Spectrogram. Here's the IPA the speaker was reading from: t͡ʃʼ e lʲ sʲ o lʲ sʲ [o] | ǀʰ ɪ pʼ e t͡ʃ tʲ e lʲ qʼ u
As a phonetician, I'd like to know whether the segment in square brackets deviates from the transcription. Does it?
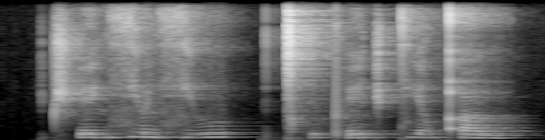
yes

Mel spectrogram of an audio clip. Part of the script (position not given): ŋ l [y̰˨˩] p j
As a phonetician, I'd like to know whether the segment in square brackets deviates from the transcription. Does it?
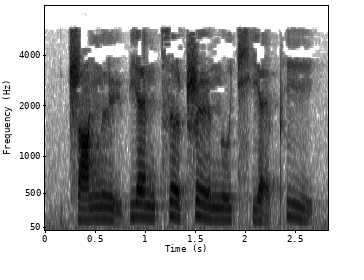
no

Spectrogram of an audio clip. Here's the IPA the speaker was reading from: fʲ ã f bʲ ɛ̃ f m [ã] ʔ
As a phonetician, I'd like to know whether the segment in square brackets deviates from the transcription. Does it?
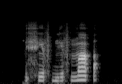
no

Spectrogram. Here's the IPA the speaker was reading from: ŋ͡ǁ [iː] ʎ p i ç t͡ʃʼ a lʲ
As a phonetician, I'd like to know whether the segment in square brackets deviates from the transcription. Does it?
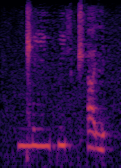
no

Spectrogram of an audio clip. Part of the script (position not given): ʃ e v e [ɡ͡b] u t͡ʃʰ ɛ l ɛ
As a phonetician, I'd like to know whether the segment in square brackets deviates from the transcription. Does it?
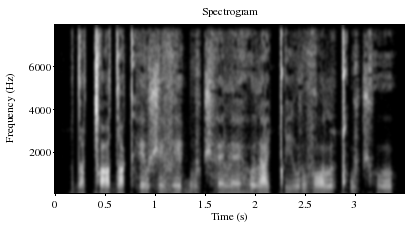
yes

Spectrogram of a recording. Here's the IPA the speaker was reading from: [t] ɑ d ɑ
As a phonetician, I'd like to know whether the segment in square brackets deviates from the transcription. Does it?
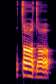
no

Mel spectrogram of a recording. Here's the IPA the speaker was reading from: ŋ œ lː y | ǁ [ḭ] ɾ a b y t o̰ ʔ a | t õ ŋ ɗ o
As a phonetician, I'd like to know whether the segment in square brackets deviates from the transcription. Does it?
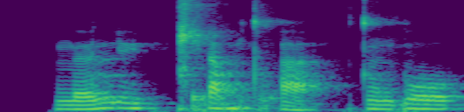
yes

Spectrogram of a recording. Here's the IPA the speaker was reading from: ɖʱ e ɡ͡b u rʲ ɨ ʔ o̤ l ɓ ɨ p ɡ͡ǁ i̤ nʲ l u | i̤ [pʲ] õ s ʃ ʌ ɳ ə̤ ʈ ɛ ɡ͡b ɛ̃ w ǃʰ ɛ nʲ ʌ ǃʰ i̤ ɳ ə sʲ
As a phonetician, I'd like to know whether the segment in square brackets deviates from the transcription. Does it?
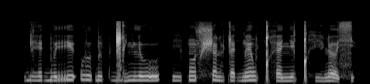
yes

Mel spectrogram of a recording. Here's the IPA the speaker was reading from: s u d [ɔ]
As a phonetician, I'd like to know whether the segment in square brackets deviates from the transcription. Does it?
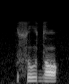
no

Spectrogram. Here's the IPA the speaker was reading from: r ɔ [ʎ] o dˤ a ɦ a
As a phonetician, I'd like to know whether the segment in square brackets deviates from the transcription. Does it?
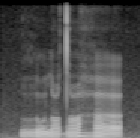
yes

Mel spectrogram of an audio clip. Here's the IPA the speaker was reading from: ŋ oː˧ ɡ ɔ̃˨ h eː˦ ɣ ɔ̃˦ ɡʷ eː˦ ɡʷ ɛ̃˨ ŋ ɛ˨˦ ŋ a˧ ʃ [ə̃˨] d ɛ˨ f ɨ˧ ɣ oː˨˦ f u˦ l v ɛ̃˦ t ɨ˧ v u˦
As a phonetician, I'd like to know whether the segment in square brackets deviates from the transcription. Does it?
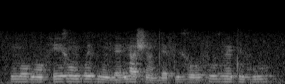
yes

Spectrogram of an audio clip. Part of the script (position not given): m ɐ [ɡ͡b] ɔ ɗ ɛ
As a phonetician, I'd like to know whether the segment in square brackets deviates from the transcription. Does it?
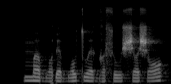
yes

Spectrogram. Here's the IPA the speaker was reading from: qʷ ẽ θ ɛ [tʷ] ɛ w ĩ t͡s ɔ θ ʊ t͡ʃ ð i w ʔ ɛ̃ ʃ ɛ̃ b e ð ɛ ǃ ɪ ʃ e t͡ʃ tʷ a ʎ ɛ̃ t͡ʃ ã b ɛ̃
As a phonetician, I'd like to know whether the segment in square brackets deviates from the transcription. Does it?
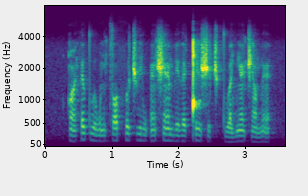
no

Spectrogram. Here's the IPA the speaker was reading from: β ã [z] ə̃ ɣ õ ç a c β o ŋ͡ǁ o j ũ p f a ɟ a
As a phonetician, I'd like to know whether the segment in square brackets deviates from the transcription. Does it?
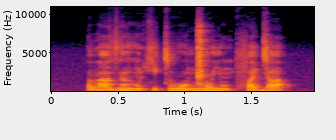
no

